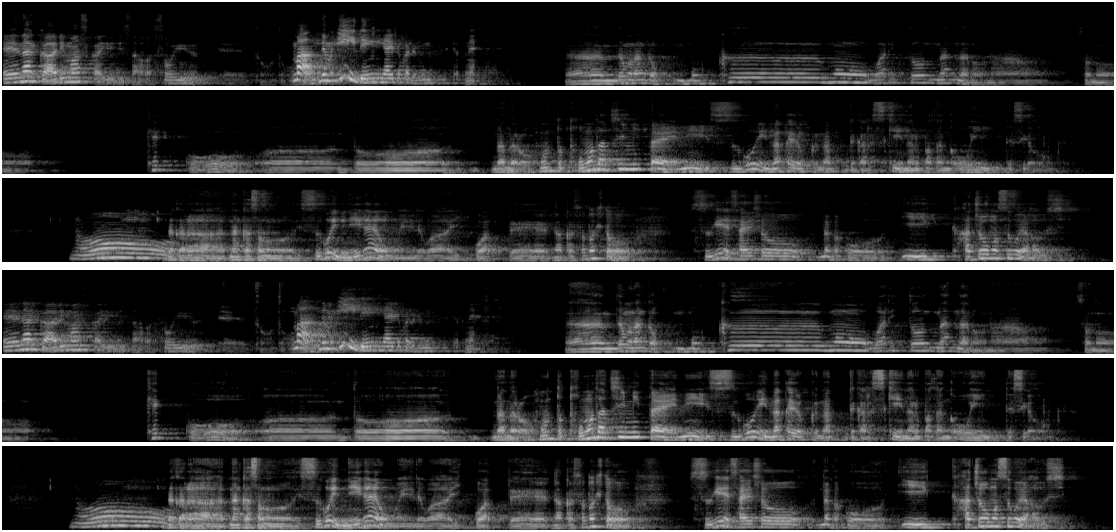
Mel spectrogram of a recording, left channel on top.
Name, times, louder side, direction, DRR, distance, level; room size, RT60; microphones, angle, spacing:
voice 1, 0.0-2.0 2.9-4.3 4.6-4.7 22.9-24.0, left 2 dB, 55° left, 3 dB, 3.1 m, -25 dB
voice 2, 2.2-3.2 5.6-10.4 10.8-11.4 12.6-21.6 23.9-28.9 29.1-32.9, right 2 dB, 80° right, 6 dB, 2.3 m, -28 dB
27.0 x 26.0 x 7.8 m, 0.86 s
head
